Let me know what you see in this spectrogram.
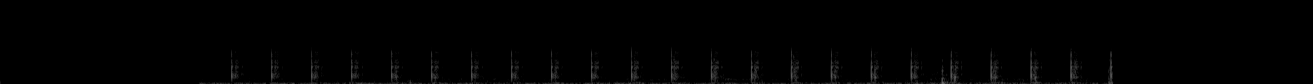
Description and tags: water drip of water tap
